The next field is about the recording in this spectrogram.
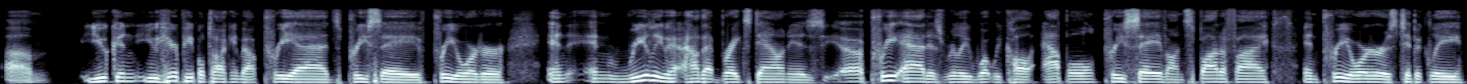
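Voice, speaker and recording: Male co-presenter, muffled dry lo-fi track, informal explanatory talk, measured and a little hesitant. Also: mid-range voice, steady tone, darkish tone, no room sound. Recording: dull lo-fi voice track.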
